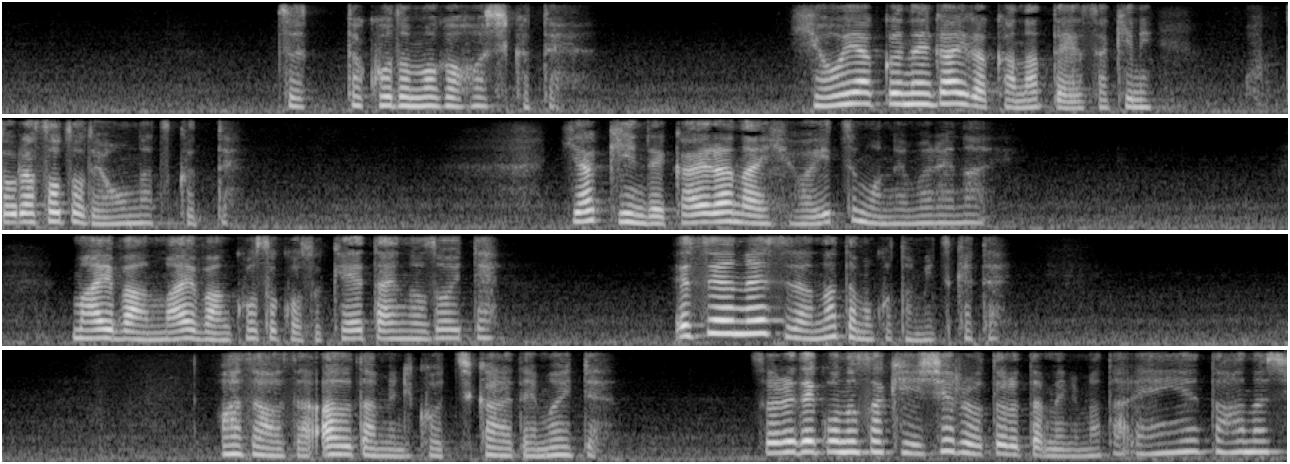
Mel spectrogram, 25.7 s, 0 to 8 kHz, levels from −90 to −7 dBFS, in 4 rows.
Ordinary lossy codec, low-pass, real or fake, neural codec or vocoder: none; 7.2 kHz; fake; codec, 16 kHz in and 24 kHz out, 1 kbps, XY-Tokenizer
